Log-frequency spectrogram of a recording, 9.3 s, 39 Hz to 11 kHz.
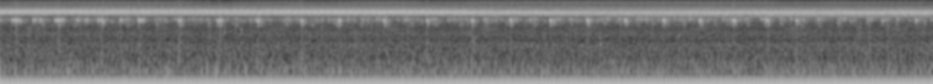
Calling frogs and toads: Sphaenorhynchus surdus
~7pm

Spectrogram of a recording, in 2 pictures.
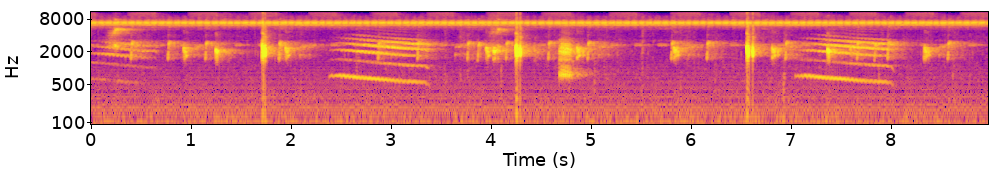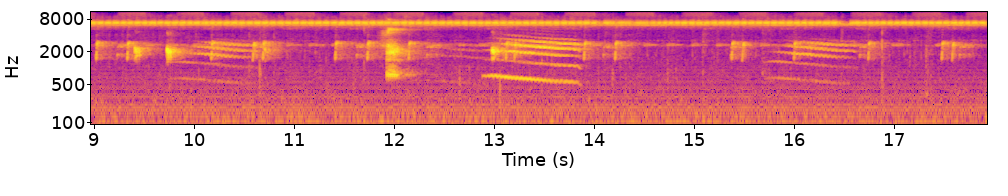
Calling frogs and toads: Physalaemus albonotatus, Leptodactylus podicipinus, Dendropsophus minutus, Boana raniceps
~1am

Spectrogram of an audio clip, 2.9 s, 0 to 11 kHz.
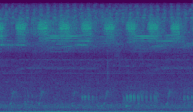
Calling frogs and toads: Phyllomedusa distincta
8:30pm

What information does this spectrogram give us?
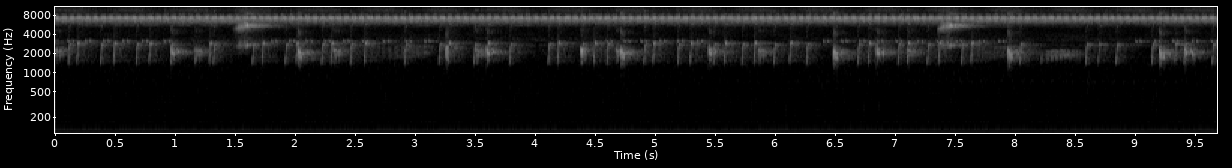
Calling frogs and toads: Leptodactylus podicipinus, Pithecopus azureus, Dendropsophus minutus
2am

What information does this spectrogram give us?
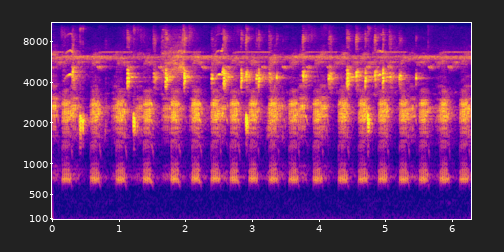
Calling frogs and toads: Boana raniceps, Dendropsophus minutus, Dendropsophus nanus
~8pm

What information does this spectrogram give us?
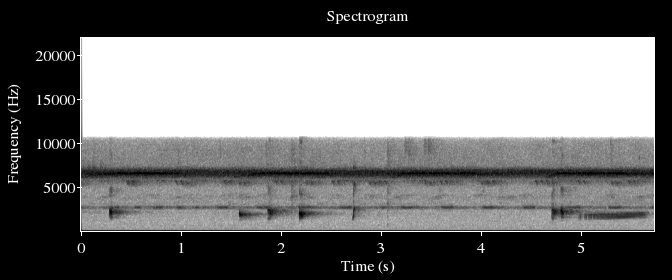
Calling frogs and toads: Pithecopus azureus, Leptodactylus podicipinus
1:30am

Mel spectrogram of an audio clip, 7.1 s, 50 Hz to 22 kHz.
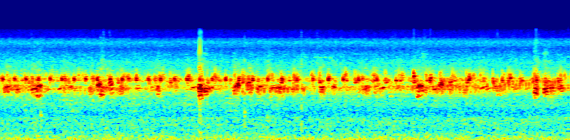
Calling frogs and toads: Boana bischoffi, Sphaenorhynchus surdus
3:30am

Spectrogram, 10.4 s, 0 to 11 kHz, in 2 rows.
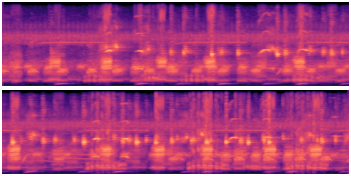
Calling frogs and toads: Boana raniceps, Leptodactylus labyrinthicus, Scinax fuscovarius, Dendropsophus minutus, Dendropsophus nanus, Leptodactylus fuscus, Physalaemus albonotatus
~8pm

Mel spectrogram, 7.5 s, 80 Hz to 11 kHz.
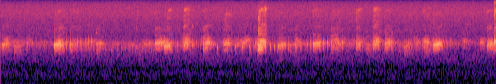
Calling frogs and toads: Boana bischoffi
1:30am

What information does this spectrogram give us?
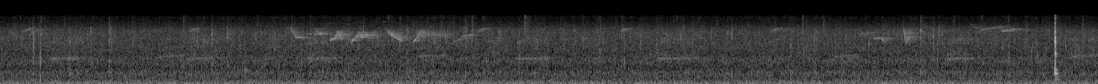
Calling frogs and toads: Scinax perereca
~6pm

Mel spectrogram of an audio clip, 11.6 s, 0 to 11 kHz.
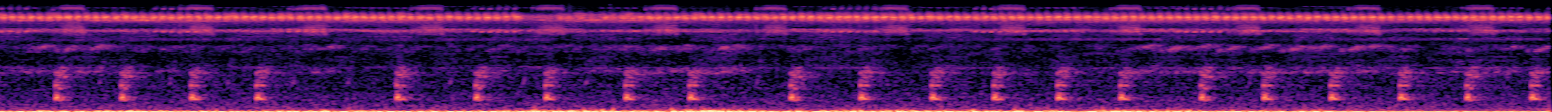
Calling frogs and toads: Boana albomarginata, Boana faber
9pm

